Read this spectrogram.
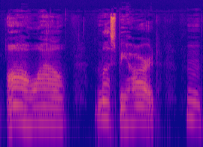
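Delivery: soft, flat, uninvolved sympathy; brain dead reply. Shown as a demonstration. Parent going brain dead with angry kid, soft and flat. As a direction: murmur it without engaging. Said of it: "I'm just gonna say".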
